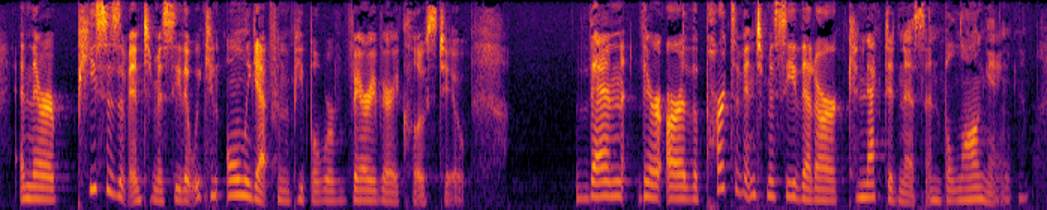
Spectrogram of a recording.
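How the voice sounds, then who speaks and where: In a very clean recording with a silent background, a woman with a normal speaking voice and an American accent talks at a moderate pace, her pitch fairly low for a woman with ordinary variation. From Western New York. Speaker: author. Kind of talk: interview conversation.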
